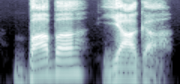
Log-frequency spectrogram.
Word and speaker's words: Baba Yaga: For those outside these traditions, the pronunciation can feel strange. Baba Yaga. Simple, sharp, memorable.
